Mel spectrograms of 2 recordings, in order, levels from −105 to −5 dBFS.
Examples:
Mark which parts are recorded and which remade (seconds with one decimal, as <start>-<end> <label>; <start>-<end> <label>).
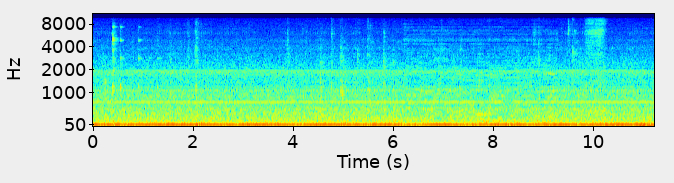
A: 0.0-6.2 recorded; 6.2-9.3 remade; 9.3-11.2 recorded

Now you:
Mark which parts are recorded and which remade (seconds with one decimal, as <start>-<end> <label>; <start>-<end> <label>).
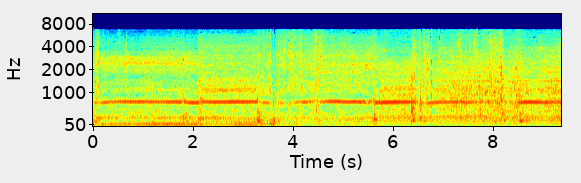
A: 0.0-9.4 recorded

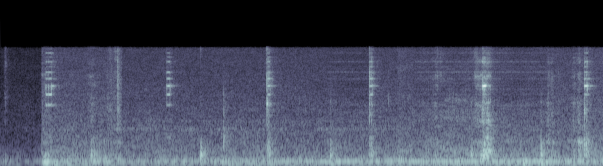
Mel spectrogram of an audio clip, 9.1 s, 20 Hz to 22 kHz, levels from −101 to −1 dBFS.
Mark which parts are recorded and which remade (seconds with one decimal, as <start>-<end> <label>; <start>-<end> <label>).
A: 0.0-4.9 recorded; 4.9-5.5 remade; 5.5-6.2 recorded; 6.2-8.2 remade; 8.2-9.1 recorded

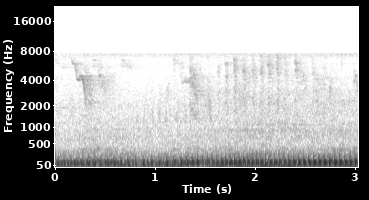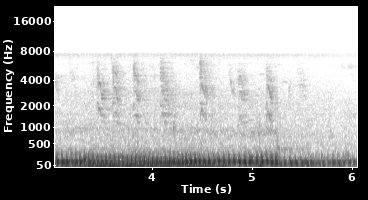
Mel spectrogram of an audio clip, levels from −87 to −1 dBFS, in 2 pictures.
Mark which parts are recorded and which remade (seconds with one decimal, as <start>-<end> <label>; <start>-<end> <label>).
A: 0.0-1.2 recorded; 1.2-4.3 remade; 4.3-5.0 recorded; 5.0-6.1 remade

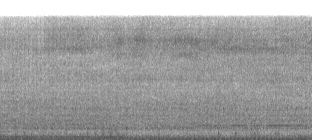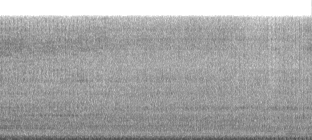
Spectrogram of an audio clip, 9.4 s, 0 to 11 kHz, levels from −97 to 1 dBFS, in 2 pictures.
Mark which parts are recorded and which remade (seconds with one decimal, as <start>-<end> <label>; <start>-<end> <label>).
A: 0.0-4.5 remade; 4.5-6.3 recorded; 6.3-9.4 remade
